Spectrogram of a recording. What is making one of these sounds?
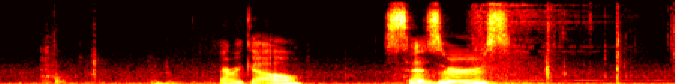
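A wooden drawer slides open with a squeak.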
